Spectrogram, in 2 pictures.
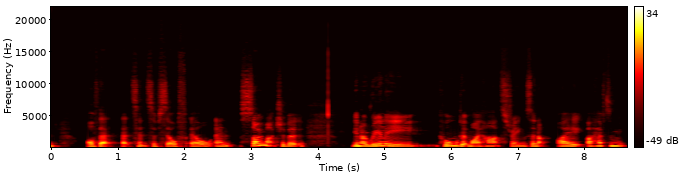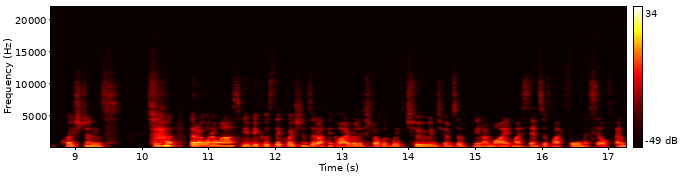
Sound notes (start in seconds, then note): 11.5 chuckles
